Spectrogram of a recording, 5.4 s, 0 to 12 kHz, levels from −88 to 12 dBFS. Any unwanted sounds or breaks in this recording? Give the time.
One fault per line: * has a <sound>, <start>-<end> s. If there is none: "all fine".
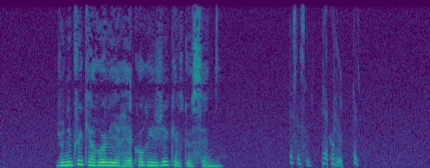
* has a chirp, 3.6-4.5 s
